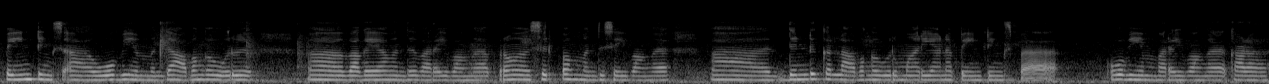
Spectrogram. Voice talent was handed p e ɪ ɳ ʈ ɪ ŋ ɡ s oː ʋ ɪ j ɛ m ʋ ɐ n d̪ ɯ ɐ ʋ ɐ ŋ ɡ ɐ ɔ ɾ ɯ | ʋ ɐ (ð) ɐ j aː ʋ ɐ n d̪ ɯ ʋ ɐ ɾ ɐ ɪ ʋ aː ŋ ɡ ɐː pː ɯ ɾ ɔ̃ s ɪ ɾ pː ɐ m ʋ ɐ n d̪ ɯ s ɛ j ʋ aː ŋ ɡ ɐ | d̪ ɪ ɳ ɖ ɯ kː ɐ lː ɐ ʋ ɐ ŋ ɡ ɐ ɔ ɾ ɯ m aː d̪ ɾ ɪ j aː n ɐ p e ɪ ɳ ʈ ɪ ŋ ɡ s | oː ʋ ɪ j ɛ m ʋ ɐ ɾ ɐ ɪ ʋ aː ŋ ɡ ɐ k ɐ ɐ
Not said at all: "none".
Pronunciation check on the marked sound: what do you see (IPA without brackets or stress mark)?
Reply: ɣ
